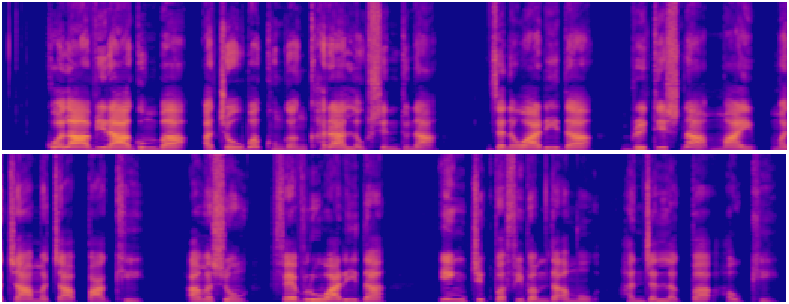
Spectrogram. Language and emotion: Manipuri, neutral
